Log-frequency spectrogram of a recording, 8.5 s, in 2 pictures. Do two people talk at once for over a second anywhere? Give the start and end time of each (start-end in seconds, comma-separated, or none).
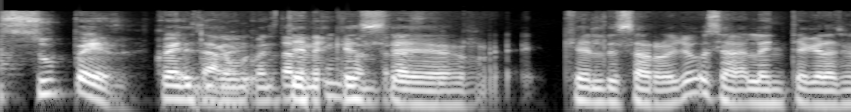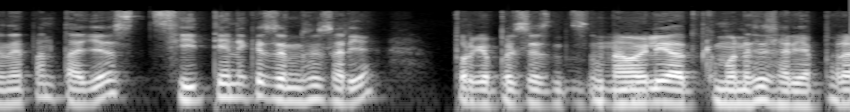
0.8-2.3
